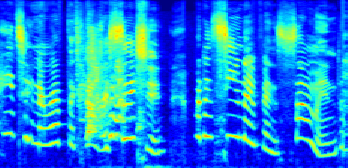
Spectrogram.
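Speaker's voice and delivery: lamb character voice. Warming up, doing the lamb's line again in a high-pitched lamb voice. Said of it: "It's higher pitch".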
